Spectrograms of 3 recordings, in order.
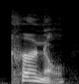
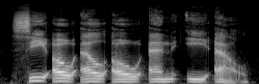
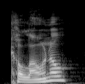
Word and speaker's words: colonel: But it's pronounced Favre. Get over it. Colonel. C O L O N E L. Colonial.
